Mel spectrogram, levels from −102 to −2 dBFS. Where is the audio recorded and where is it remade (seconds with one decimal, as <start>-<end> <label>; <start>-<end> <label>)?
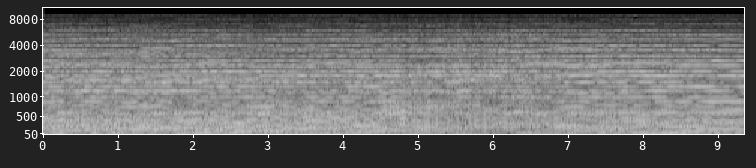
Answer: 0.0-4.8 recorded; 4.8-6.9 remade; 6.9-9.4 recorded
